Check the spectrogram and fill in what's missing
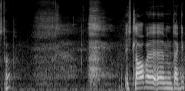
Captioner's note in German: Seufzen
